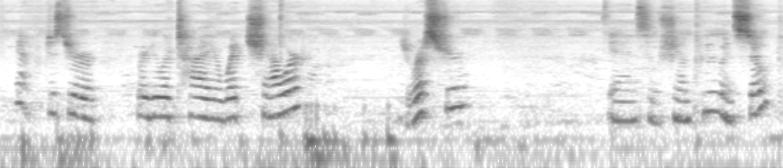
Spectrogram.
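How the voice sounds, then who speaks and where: Over music in the background, a woman speaks at a very slow pace with long, frequent pauses, a fairly high pitch and ordinary pitch variation. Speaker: travel vlogger. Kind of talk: casual vlog tour.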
